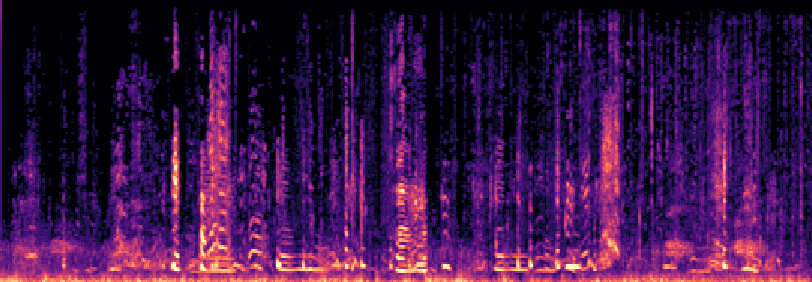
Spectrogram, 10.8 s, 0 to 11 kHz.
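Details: Many tundra swans calling together at a river wintering ground in Kawajima, Saitama, Japan, 4 February 2017; loud, hoarse, bugling honks come in clustered bursts and brief exchanges, backed by a continuous low rumble.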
